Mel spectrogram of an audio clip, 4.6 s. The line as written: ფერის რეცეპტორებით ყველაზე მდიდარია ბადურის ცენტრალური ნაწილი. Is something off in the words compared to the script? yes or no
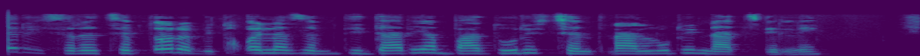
no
